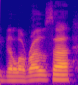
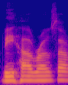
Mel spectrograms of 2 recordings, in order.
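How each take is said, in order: First: The L sound is pronounced in the first word. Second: The L sound is left out of the first word. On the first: The speaker calls it wrong. "I do say Villa Rosa" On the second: The speaker calls it right. "Because you don't pronounce the L's"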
